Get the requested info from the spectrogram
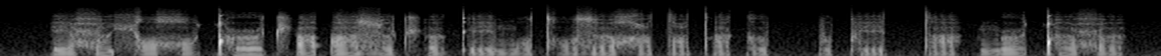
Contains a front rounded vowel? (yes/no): yes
